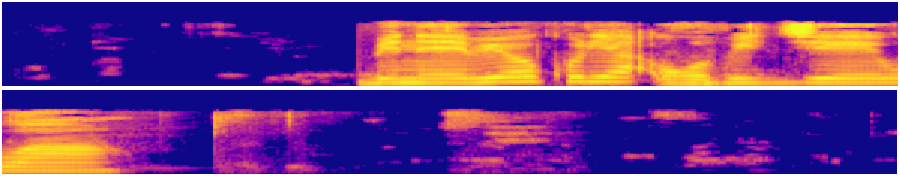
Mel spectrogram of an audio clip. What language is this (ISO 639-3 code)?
lug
